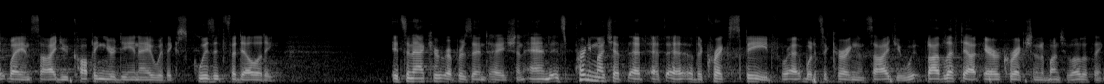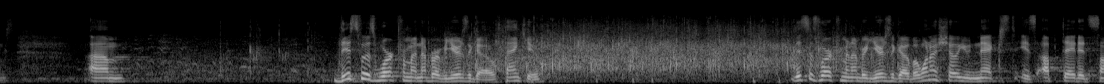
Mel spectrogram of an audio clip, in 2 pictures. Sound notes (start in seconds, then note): 12.3 laughter; 15.0 applause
